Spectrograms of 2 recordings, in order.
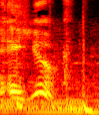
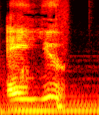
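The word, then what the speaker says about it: Aiyuk: Brandon Ayuk. – Dre C. Fab is on the clock. – That's how you pronounce it. Ayuk. – Ayuk.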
